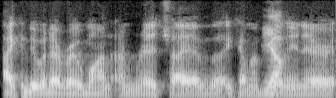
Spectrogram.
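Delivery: normal talking voice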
